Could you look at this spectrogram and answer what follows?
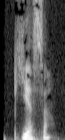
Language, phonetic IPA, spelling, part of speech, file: Russian, [ˈp⁽ʲ⁾jesə], пьеса, noun, Ru-пьеса.ogg
- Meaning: 1. play (theatrical performance) 2. piece (small instrumental composition)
